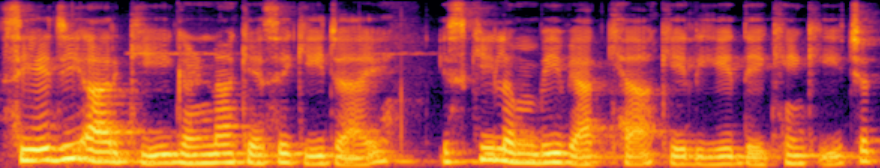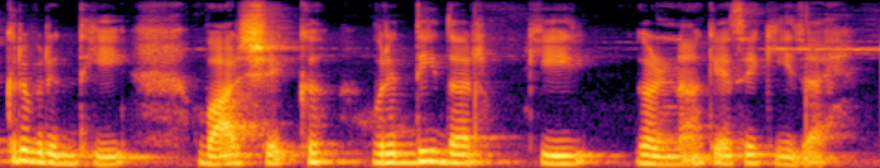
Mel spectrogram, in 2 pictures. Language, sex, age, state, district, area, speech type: Hindi, male, 18-30, Madhya Pradesh, Jabalpur, urban, read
